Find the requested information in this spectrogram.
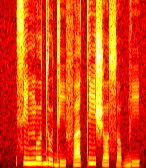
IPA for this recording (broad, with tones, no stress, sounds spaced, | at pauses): s i˦ m o˦ d u˦˨ d i˨ f a˨˦ t i˦ ʃ ɔ˧ s ɔ˨ b i˧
